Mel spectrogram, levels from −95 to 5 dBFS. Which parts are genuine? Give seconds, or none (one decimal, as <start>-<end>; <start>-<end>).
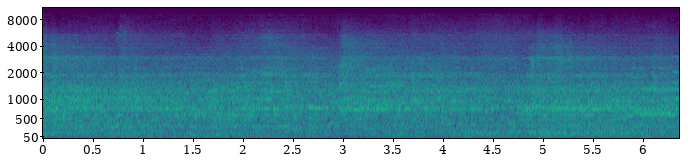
0.0-1.7; 5.3-6.4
